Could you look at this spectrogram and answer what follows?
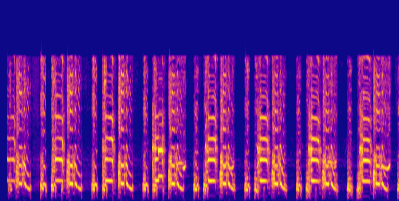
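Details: Black francolin kept at home, calling loudly: harsh, grating squawked notes in quick bursts of two or three, repeated steadily about every half second for the whole stretch, with no other sounds heard.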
